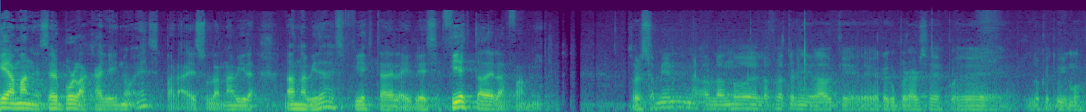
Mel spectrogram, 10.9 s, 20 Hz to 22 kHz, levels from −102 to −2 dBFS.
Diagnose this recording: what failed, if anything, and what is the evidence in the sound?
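Network trouble: repeated packet loss from 5.41 to 6.30 s, six gaps up to 62 ms patched by stretching prior sound, so a quarter turns choppy and robotic.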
